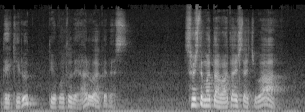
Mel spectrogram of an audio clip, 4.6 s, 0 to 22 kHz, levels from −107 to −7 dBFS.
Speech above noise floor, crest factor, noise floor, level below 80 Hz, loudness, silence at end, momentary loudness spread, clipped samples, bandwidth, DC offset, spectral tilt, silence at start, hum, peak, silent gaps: 22 dB; 20 dB; -54 dBFS; -58 dBFS; -33 LUFS; 0.1 s; 14 LU; under 0.1%; 19 kHz; under 0.1%; -5 dB/octave; 0 s; none; -12 dBFS; none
